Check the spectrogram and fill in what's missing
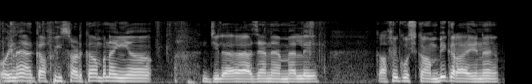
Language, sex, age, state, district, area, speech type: Dogri, male, 18-30, Jammu and Kashmir, Samba, rural, spontaneous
